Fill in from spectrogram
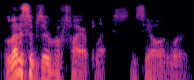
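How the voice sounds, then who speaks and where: A man's voice: low voice, huge pitch swings, gravelly, darkish tone, breathy edge, no room sound. Theatrical man reading with dramatic, sweeping intonation. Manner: theatrical, deliberate delivery with swelling and falling emphasis. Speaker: narrator, audiobook reader. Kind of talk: dramatic reading of a self-help book, guided exercise.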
